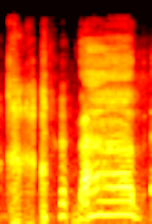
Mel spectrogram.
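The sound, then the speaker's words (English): A voice mimics a young girl's allergy-season cough: a few short, harsh, bark-like bursts, then one longer strained, voiced rasp that holds a steady pitch before cutting off. “She had that cough where she was like...”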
